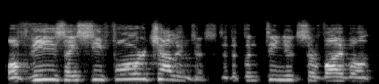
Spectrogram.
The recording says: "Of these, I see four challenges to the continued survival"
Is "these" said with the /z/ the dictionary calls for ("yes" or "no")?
yes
